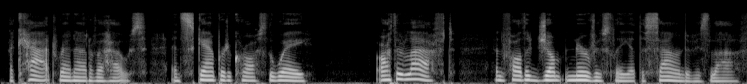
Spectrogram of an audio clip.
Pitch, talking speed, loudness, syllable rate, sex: 180 Hz, 195 wpm, -19 LUFS, 5.6 syllables/s, female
